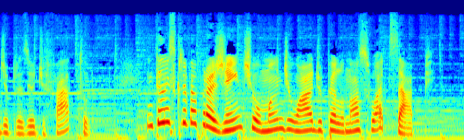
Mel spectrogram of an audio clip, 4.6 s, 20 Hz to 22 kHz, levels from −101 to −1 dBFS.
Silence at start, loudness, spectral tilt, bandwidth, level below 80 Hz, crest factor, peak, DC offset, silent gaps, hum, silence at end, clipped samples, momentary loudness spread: 0 s; -18 LUFS; -5.5 dB/octave; 15.5 kHz; -42 dBFS; 16 dB; -2 dBFS; under 0.1%; none; none; 0 s; under 0.1%; 12 LU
